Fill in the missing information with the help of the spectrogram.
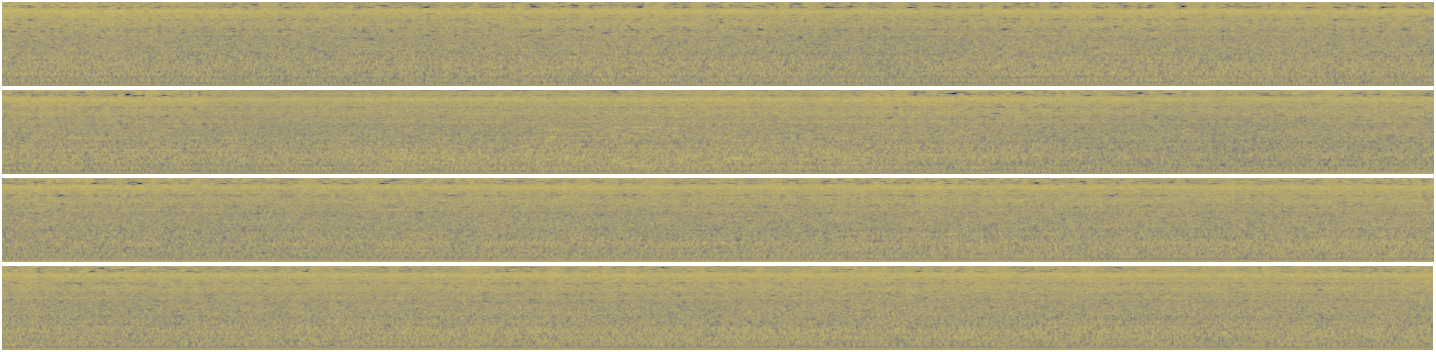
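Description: Steady drone of a paint spray booth's ventilation with the hiss of a compressed-air spray gun applying clear coat to polished alloy wheels. The low hum and hiss run on evenly, with no breaks.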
